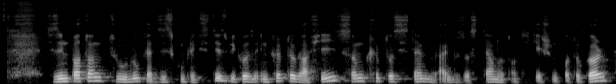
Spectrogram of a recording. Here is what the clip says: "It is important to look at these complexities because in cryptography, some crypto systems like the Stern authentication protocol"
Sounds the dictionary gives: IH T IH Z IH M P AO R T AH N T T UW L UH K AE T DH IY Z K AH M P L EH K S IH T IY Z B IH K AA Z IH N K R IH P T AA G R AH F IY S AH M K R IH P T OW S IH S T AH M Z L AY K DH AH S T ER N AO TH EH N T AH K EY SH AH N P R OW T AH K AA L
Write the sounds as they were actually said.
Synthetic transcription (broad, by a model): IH T IH Z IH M P AO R T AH N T T UW L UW K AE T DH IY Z K AH M P L EH K S IH T IY Z B IH K AA Z IH N K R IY P T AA G R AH F IY S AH M K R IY P T OW S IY S T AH M L AY K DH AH S T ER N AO T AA T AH K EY SH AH N P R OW T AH K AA L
